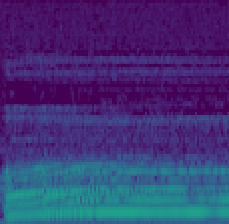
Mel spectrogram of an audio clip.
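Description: A voice begins a long chanted "Om" at the start, sliding up in pitch and then holding one steady note over a sustained meditative drone.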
